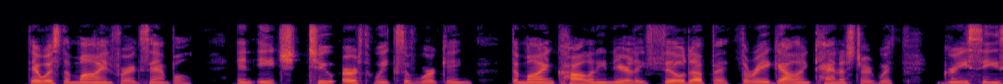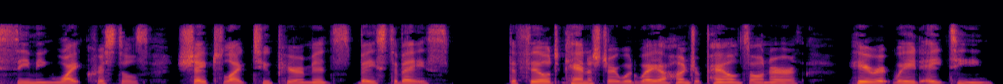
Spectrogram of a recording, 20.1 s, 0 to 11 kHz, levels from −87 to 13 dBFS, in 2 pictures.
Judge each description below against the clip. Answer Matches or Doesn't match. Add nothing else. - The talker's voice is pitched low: Doesn't match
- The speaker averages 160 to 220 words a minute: Doesn't match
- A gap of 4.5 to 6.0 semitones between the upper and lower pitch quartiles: Doesn't match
